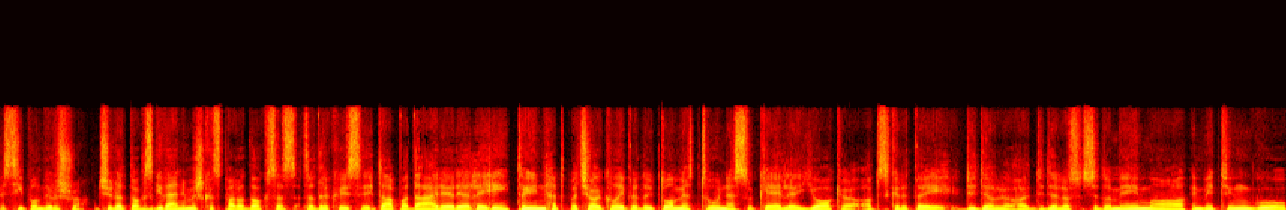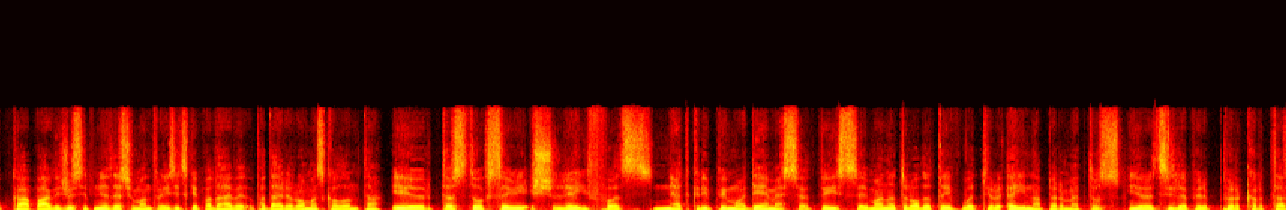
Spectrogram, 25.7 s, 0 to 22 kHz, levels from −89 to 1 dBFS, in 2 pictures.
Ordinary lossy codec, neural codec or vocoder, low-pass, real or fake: AAC, 48 kbps; codec, 16 kHz in and 24 kHz out, 0.6 kbps, FocalCodec, streaming, 2048 codes; 10.8 kHz; fake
